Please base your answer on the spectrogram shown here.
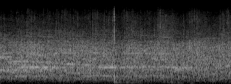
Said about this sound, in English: You ought to clap your hands to the Lord.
